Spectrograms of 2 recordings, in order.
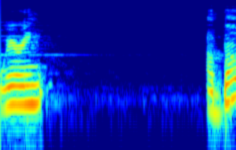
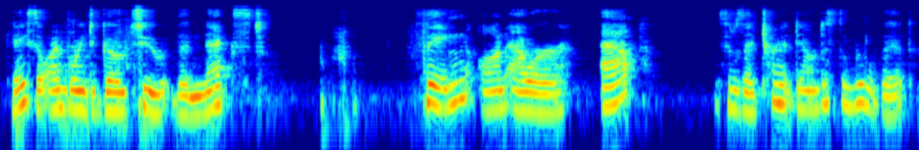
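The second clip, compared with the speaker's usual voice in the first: usual speaking voice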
